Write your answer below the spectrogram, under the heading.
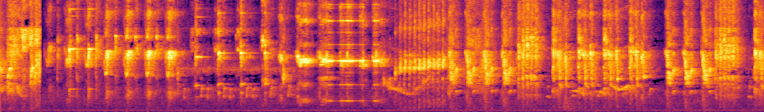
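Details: Harsh, fast long-tailed shrike chatter played to trap birds, mixing buzzy repeated notes with a few clear whistled tones and a downward-slurred squeal midway, over a faint steady hum.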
